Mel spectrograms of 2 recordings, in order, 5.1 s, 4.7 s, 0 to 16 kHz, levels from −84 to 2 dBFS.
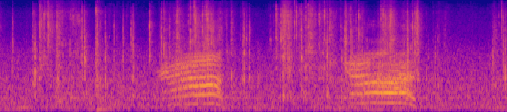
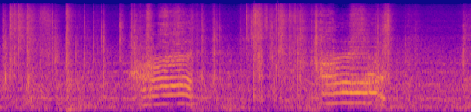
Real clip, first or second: first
